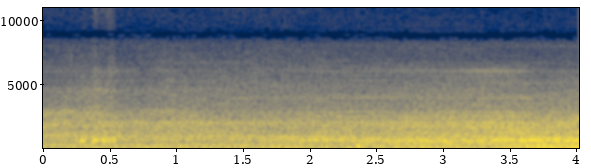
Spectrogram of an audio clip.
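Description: Steady wash of distant engine noise, growing gradually louder.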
